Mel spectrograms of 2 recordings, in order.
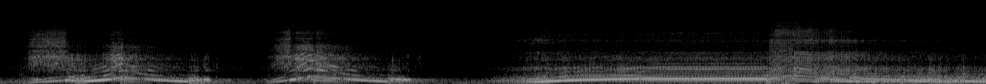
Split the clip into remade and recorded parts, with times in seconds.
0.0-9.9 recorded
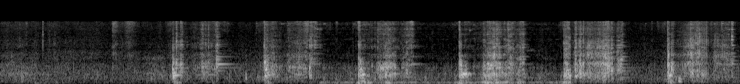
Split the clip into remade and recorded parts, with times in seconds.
0.0-3.2 recorded; 3.2-5.7 remade; 5.7-7.4 recorded

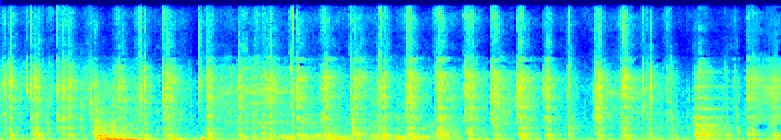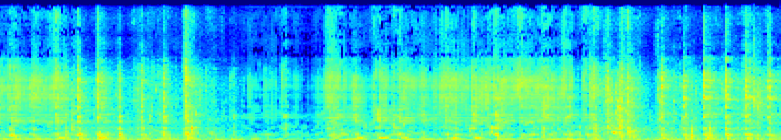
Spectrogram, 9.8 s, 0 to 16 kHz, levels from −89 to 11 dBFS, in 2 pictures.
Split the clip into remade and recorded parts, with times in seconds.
0.0-4.7 recorded; 4.7-5.3 remade; 5.3-6.4 recorded; 6.4-8.6 remade; 8.6-9.8 recorded

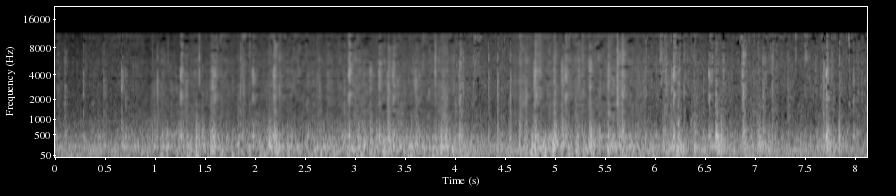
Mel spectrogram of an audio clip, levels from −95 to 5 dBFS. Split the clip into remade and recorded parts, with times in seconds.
0.0-0.8 recorded; 0.8-4.0 remade; 4.0-4.6 recorded; 4.6-5.9 remade; 5.9-8.1 recorded

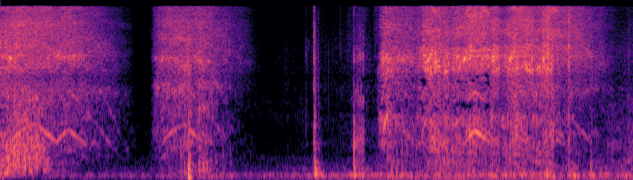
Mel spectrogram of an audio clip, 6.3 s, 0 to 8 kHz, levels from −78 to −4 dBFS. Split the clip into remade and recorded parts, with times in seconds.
0.0-3.6 remade; 3.6-4.9 recorded; 4.9-6.3 remade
